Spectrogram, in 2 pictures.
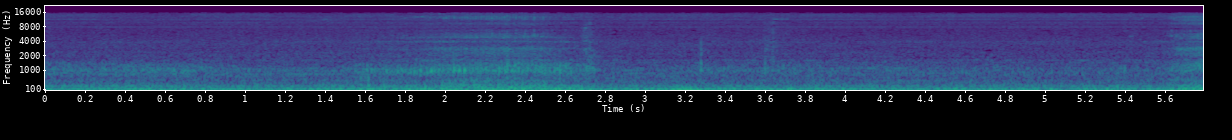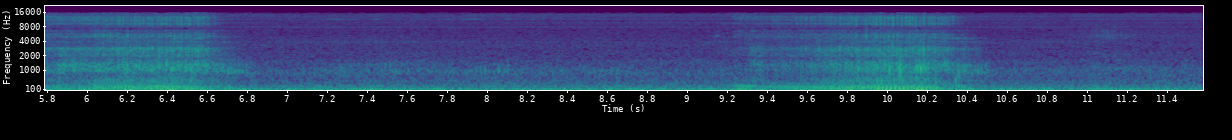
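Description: Rough snores about every four seconds, around 15 a minute, over constant low rumbling background noise.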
